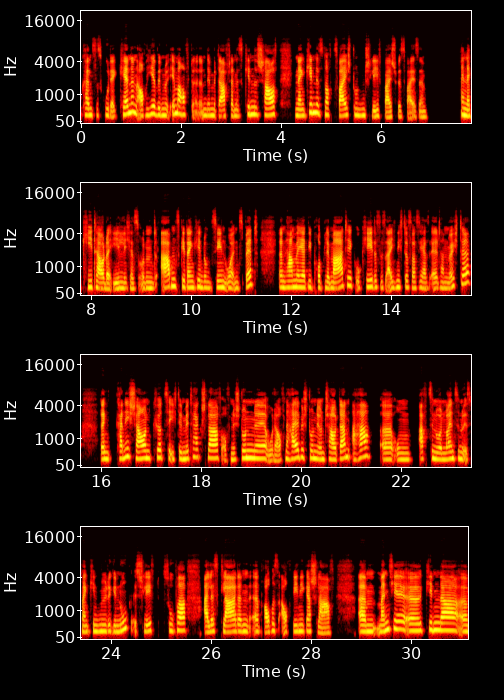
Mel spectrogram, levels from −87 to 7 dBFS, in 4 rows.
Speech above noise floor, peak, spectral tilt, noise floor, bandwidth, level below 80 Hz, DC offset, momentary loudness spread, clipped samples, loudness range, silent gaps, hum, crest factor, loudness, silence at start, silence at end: over 71 dB; 0 dBFS; -4.5 dB/octave; under -90 dBFS; 9.2 kHz; -70 dBFS; under 0.1%; 9 LU; under 0.1%; 3 LU; 7.20-7.47 s; none; 18 dB; -19 LUFS; 0.05 s; 0 s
